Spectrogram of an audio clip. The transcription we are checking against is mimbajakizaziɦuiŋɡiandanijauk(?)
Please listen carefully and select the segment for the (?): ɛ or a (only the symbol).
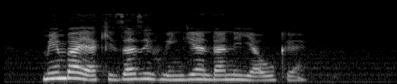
ɛ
